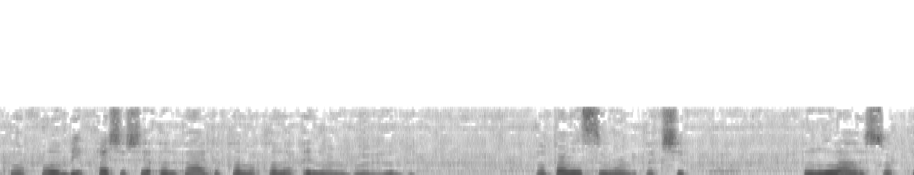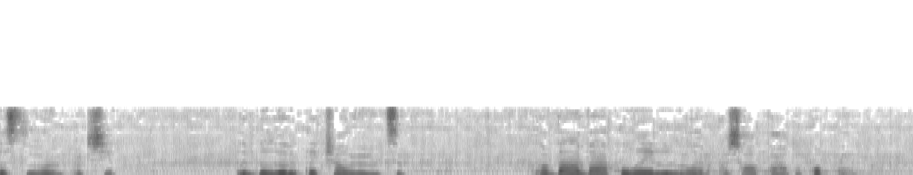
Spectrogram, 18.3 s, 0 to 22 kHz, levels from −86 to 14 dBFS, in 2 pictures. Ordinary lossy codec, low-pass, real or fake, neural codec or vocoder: MP3, 32 kbps; 9.9 kHz; fake; autoencoder, 22.05 kHz, a latent of 192 numbers a frame, VITS, trained on one speaker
